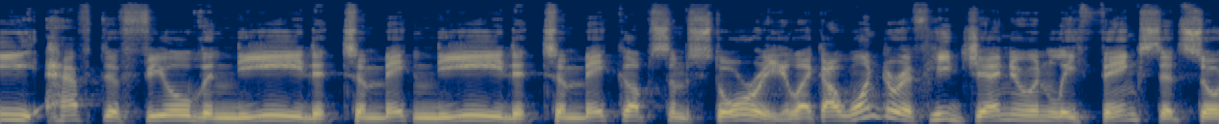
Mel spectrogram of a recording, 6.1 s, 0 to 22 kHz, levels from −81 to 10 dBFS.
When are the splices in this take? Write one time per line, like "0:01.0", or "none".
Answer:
0:02.1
